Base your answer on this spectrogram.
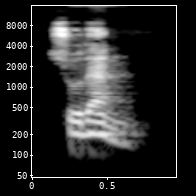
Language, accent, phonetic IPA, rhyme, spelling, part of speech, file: Catalan, Valencia, [suˈðan], -an, Sudan, proper noun, LL-Q7026 (cat)-Sudan.wav
- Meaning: Sudan (a country in North Africa and East Africa)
